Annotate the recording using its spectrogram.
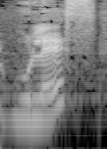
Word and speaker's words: Boulez: Ha dejado gran escuela en otros compositores y de los que a él le influenciaron particularmente al inicio de su carrera fue Pierre Boulez o Pierre Boulez, como nuestra querida Dulce Wet nos ha dicho que se pronuncia correctamente.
